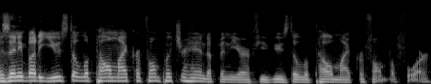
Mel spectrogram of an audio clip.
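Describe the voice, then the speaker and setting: A man speaks loud and fairly quick at a fairly high pitch, with very wide pitch swings. The sound is dry and close, with no echo. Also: very clean recording, silent background. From California, San Diego area. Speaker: media trainer. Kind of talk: training workshop.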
